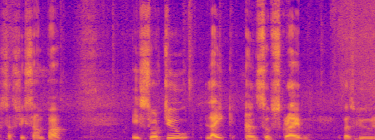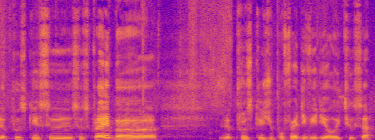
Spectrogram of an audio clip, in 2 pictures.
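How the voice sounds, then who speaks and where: A man's voice: medium pitch, dark tone. A man vlogging casually to his viewers in French with a non-native accent, speaking passionately, repeating himself and dropping English words in. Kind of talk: casual talk to camera.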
